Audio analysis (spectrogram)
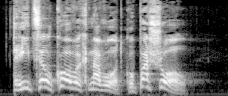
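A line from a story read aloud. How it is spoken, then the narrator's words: Shouted from distance. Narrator (Russian): закричал Ростов, когда уже сани были за 3 дома от подъезда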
